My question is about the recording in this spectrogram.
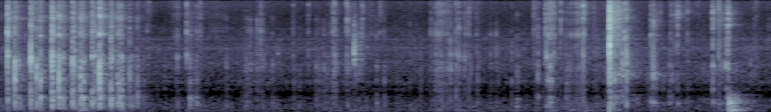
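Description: A plastic nesting-cup figure being twisted and pulled apart by hand: a quick run of small plastic clicks and rubbing, then scattered clicks with a couple of sharper snaps near the end.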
